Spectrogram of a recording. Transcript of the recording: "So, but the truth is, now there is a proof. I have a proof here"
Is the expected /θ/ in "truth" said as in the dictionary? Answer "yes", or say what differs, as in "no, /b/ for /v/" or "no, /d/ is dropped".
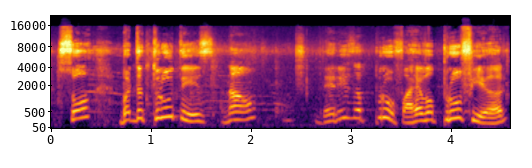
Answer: no, /t/ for /θ/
